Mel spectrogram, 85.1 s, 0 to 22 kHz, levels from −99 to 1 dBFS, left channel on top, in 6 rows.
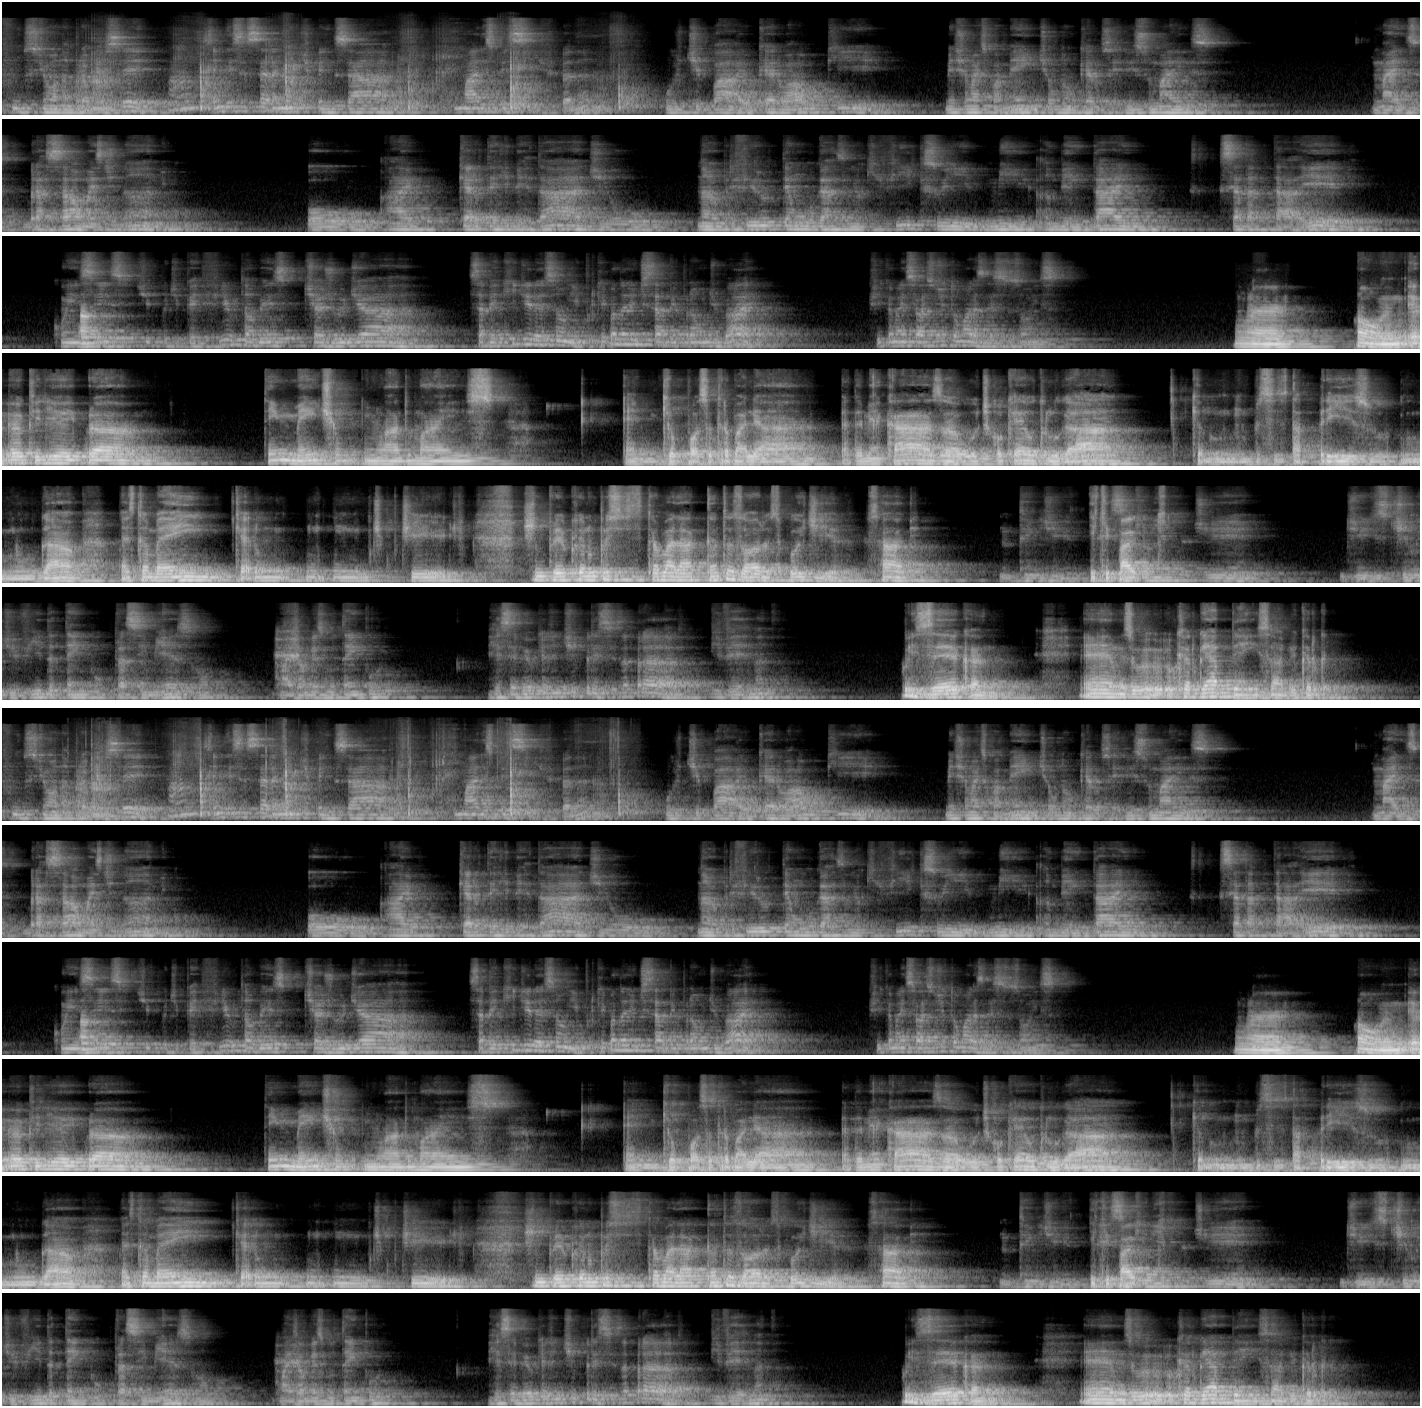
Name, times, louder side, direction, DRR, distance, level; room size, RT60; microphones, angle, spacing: voice 1, 0.0-1.5 2.0-3.9 4.5-5.9 6.6-8.8 9.4-12.1 13.7-16.1 17.2-18.4 18.8-20.7 21.1-25.7 26.4-27.7 28.9-32.5 33.0-35.9 37.0-38.9 66.7-69.2 70.1-73.0 73.7-74.8 75.8-77.7 78.0-78.6, equal, 10° right, 2 dB, 3.7 m, -34 dB
Domestic sounds home sounds, 0.7-5.5 5.7-6.4, right 2 dB, 70° right, 2.9 m, -37 dB
voice 2, 40.7-41.3 41.9-44.2 45.2-47.5 48.8-50.7 50.9-53.7 54.5-65.8 67.6-68.1 73.7-73.9 79.9-80.9 81.3-84.1, left 1 dB, 75° left, 7 dB, 2.1 m, -21 dB
25.0 x 16.5 x 8.1 m, 1.1 s
head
